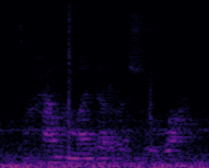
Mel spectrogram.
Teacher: idgham memasukkan huruf dal pada huruf ra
